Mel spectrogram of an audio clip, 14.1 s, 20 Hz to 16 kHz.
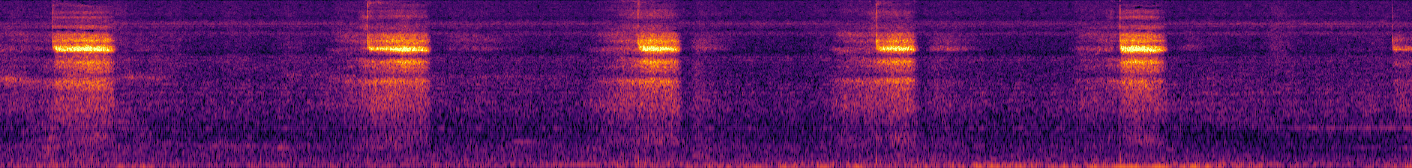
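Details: Snoring in deep sleep: five short, hissing, snort-like breaths about every 2.5 seconds over a low steady hum.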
